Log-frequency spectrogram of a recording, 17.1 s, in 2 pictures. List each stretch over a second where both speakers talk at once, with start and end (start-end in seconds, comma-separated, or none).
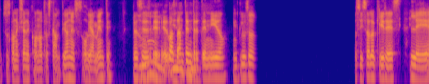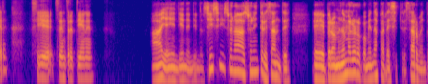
2.7-4.0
